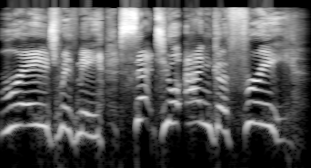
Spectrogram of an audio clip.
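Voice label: encounter fear; aisha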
